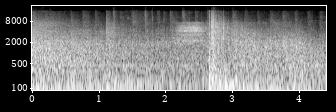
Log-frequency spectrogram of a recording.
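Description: A tank gun round in World of Tanks, fired from the T29, with a sharp crack partway through over constant loud rumbling engine and battle noise.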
